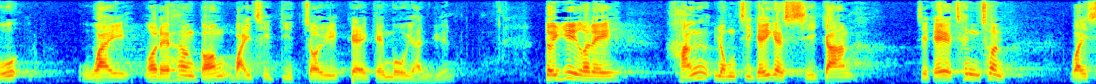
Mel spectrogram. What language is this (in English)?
Cantonese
